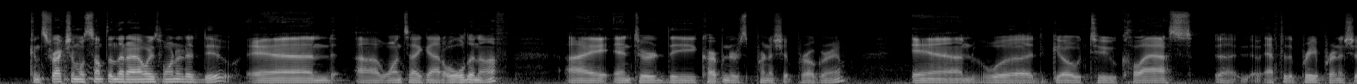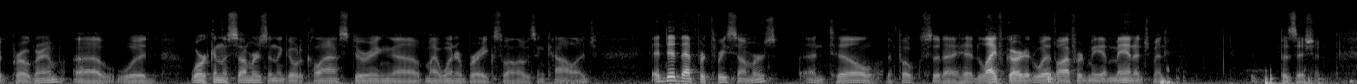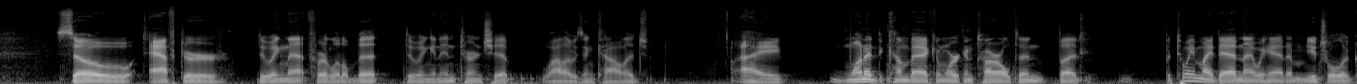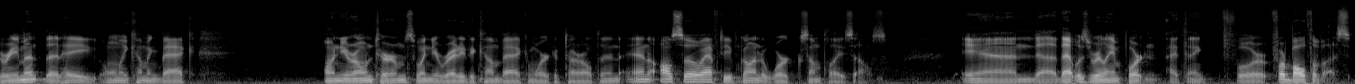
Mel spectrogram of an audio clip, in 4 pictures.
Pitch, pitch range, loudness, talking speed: 90 Hz, 80-95 Hz, -28 LUFS, 165 wpm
